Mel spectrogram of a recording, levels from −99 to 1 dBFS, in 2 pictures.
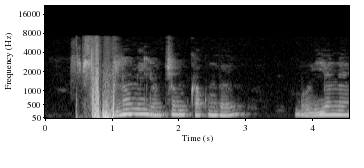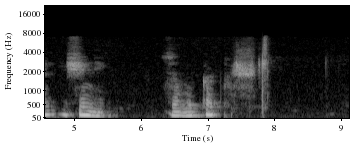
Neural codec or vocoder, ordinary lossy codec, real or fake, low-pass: none; AAC, 48 kbps; real; 7.2 kHz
